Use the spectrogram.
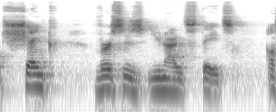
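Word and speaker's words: Schenck: First Amendment a pivotal Supreme Court case called shank versus United States I'll spell it for you here s-c-h-e-n CK shank vs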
